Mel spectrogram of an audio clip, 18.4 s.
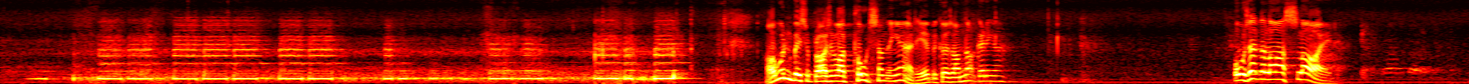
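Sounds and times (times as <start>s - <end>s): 
slowed-down satellite radio signal with Doppler shift: 0.3s - 8.8s
speech: 9.6s - 12.7s, 15.4s - 16.8s.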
